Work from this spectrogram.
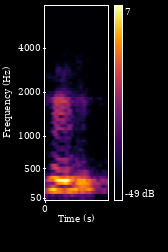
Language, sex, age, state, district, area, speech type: Maithili, female, 18-30, Bihar, Araria, rural, conversation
